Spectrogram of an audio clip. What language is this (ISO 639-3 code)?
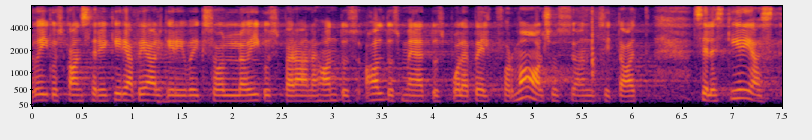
est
